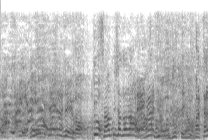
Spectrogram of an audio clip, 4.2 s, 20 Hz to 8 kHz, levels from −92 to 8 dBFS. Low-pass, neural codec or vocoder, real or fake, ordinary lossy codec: 7.2 kHz; codec, 16 kHz, 8 kbps, FreqCodec, larger model; fake; none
